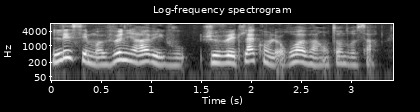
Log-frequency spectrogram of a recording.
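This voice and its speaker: A rhino who shrieks in high, loud alarm, then begs to come along, as a woman reading a storybook acts him out. His cries are piercing. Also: fairly quick, vocal fry. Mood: eager. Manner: doubting, shrill cries.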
